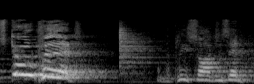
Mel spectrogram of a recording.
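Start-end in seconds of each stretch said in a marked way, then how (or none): 0.0-0.9 much higher, loud yell of the name; shouted name. Acted. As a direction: yell your name to be heard. Shouting to sergeant.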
